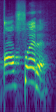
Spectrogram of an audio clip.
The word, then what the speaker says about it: offer: ठीक है, जैसे ऑफर, क्या है? ऑफर. तो इसको पूरा ऑफर नहीं पढ़ना, ऑफर नहीं पढ़ना. क्या पढ़ना? ऑफर. ऑफर. आर का प्रोनाउंसिएशन हटा दीजिए.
